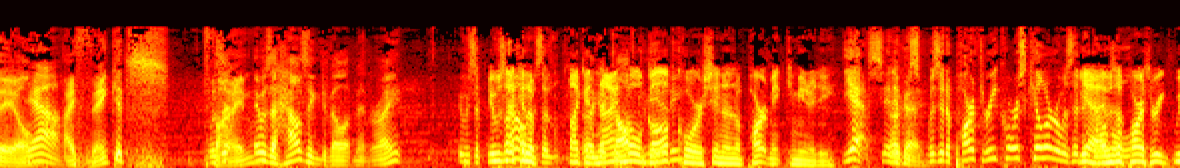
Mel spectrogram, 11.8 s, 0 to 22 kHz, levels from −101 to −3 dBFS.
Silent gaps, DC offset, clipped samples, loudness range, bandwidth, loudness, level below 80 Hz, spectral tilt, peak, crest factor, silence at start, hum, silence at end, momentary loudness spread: none; under 0.1%; under 0.1%; 5 LU; 11.5 kHz; -19 LUFS; -44 dBFS; -5 dB/octave; -4 dBFS; 16 dB; 0 s; none; 0 s; 10 LU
